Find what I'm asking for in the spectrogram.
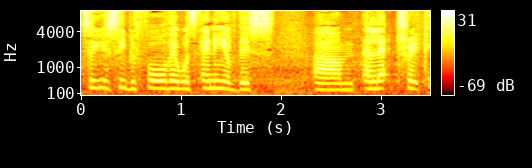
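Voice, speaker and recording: A woman's fairly high voice at a fairly slow pace. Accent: Australian. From Australia. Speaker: tour guide. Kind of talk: live-stream walking tour. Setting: outdoors on a city street. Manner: chatty, greets viewers mid-sentence.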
